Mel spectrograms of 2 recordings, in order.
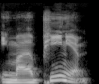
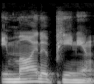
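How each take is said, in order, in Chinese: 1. 'my' 这个词不重读。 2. 'my' 这个词带主重音。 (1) "而不是" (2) "也可以跟他们一样讲"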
